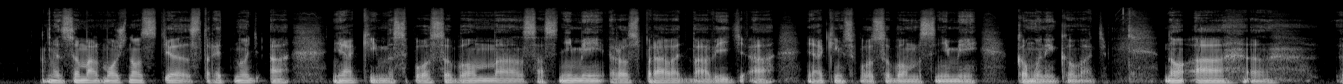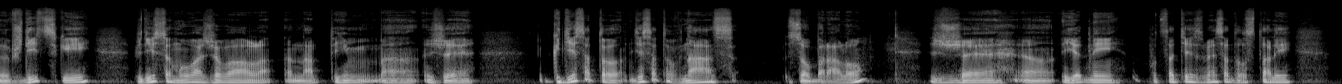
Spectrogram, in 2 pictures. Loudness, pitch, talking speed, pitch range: -23 LUFS, 90 Hz, 95 wpm, 85-105 Hz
